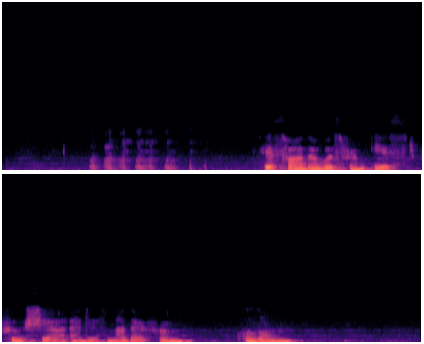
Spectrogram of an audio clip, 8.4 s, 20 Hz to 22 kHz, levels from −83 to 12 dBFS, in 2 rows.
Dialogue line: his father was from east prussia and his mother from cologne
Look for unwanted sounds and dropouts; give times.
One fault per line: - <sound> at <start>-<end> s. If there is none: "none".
- laugh at 0.8-2.1 s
